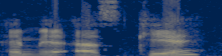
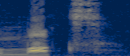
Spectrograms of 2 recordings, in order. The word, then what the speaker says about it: mask: And then mask. People used to pronounce this one also max, but that one is incorrect, so we have to follow this one.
